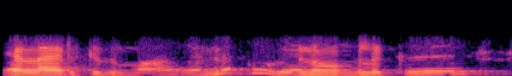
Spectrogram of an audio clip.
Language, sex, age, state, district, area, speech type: Tamil, female, 60+, Tamil Nadu, Mayiladuthurai, rural, conversation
